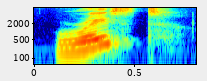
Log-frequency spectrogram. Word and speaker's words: wrist: w that's why this w is known as silent when it comes before r right the next letter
